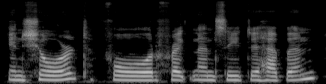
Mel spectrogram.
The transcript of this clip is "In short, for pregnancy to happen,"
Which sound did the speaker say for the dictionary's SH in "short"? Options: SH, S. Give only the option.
SH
